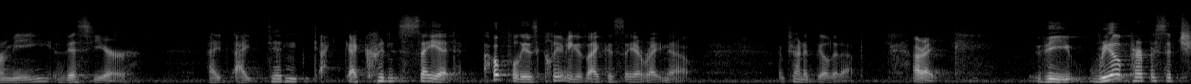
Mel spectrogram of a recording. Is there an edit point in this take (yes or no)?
no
